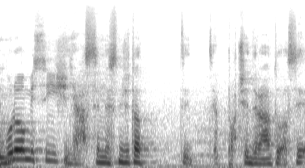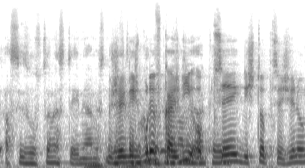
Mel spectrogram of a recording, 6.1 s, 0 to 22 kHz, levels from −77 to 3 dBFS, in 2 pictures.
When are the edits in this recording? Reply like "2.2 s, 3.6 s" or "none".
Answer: none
